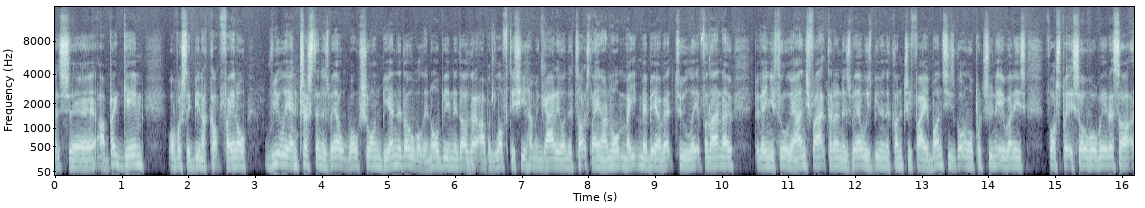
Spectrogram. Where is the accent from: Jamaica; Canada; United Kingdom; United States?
United Kingdom; Musselburgh, Scotland; I'm Musselburgh.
